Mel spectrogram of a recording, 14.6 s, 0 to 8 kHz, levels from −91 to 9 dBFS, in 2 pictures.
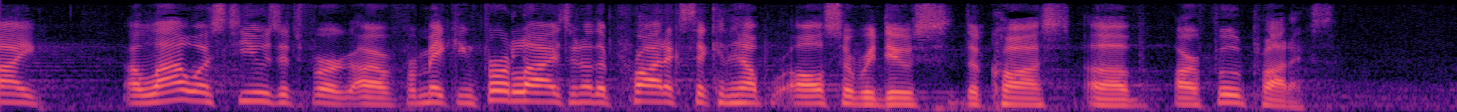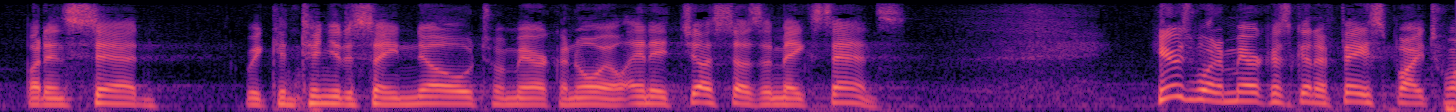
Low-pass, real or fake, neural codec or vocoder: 7.2 kHz; real; none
